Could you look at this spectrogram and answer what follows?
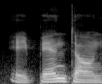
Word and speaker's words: abandon: So we have the word abandon, and we say abandon for spelling purpose. And the vowels in the first and the third syllables reduced to the first schwa sound because they're in the unstressed syllables.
